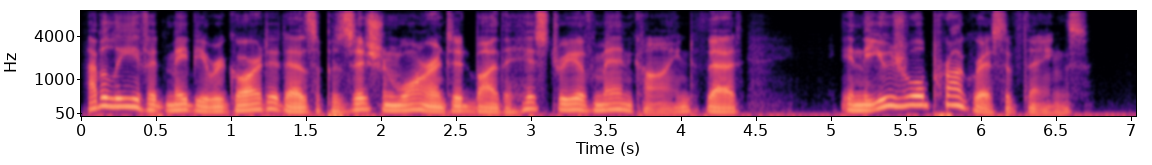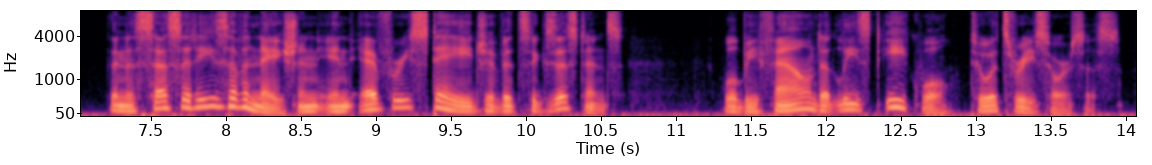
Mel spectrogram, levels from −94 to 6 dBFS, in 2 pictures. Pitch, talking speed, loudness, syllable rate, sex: 115 Hz, 180 wpm, -18 LUFS, 5.7 syllables/s, male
